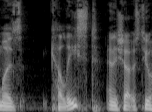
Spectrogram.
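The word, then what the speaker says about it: Caliste: original last name was kaliste and the show was too hard to pronounce let's change it to the Knight oh Khaleesi okay yes I get it not Celeste so c-a-l-i-s-t-e huh weird at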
